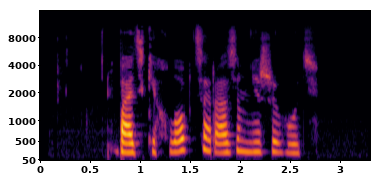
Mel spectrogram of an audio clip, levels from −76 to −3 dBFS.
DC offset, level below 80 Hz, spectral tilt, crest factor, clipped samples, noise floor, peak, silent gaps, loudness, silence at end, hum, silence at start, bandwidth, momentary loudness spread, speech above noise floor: under 0.1%; -72 dBFS; -4 dB/octave; 22 dB; under 0.1%; -56 dBFS; -2 dBFS; none; -22 LUFS; 0.55 s; none; 0.75 s; 11 kHz; 14 LU; 34 dB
